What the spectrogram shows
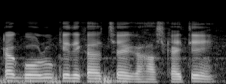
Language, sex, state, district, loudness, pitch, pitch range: Bengali, male, West Bengal, Alipurduar, -17 LUFS, 140 Hz, 125-150 Hz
